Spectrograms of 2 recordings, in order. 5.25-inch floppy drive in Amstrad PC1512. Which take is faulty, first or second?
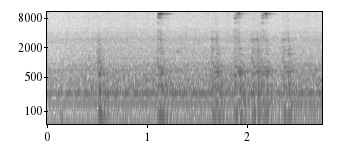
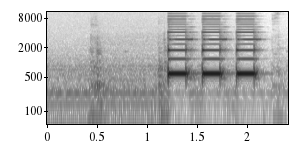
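first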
